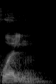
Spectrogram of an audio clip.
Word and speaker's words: Huelin: Parece que se pronuncia Huelín, pero procede del nombre de un empresario alemán, Huelin.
